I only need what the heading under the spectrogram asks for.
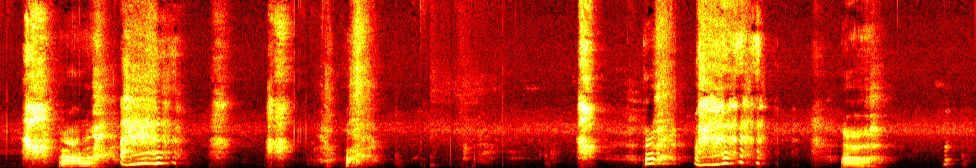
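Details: Dog reacting to its owner gasping dramatically, seeming to ask whether the owner is alright; a run of short, varied, moaning talk-like vocal bursts, some sliding up and down, with pauses between.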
